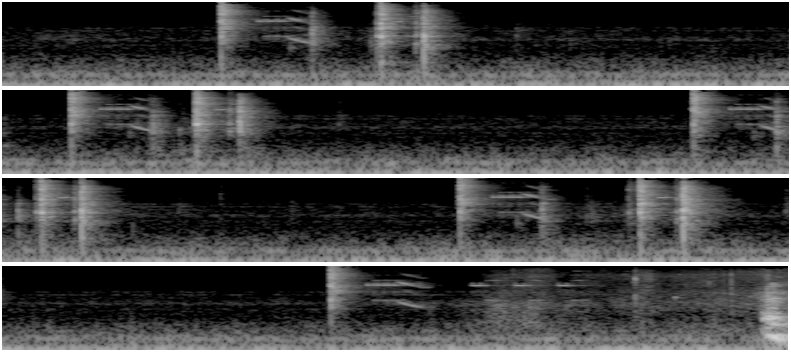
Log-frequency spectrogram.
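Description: A Kiwi laser training weapon fires a series of shots, each a sharp electronic click-bang, mostly in quick pairs spread at intervals, over a steady low hum in a quiet room.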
